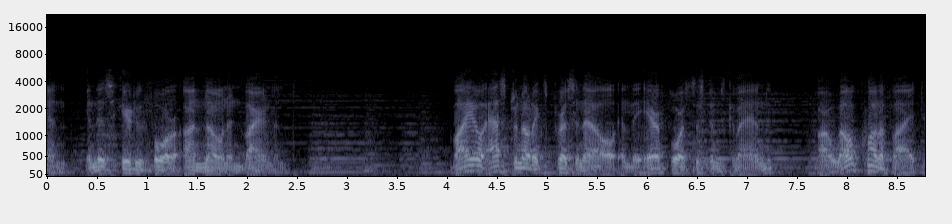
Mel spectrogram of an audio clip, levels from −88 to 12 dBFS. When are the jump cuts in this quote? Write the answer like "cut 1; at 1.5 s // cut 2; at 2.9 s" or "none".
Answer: cut 1; at 5.0 s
